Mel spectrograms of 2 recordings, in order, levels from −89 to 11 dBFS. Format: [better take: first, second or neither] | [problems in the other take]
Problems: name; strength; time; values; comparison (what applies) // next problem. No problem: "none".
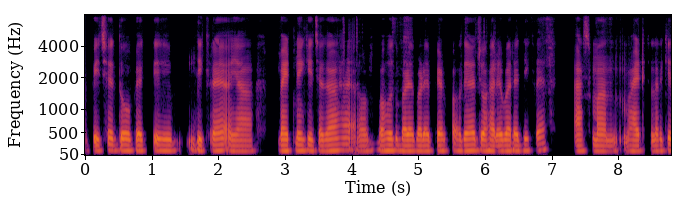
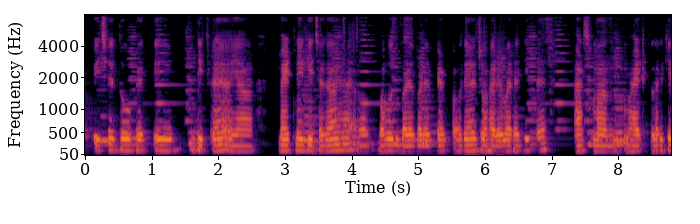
first | noise reduction (classical method WPE with log-MMSE)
